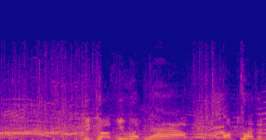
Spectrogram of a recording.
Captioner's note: crowd cheering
